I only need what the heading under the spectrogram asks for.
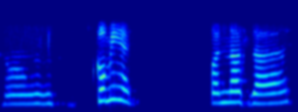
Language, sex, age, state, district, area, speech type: Goan Konkani, female, 45-60, Goa, Murmgao, rural, conversation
